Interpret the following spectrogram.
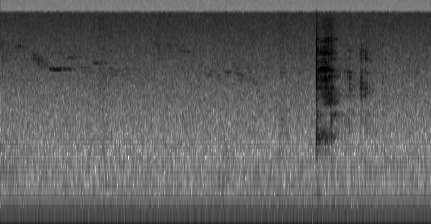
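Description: Quiet room with a steady low hum; about three seconds in, one brief scrape or tap of a spatula against a glass bowl as chickpeas are scraped off into it.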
